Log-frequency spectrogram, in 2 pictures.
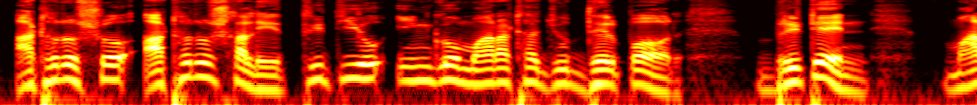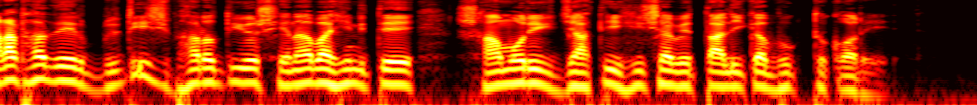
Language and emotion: Bengali, neutral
